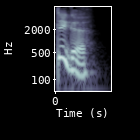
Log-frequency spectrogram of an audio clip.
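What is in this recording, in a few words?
"digger", en, British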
